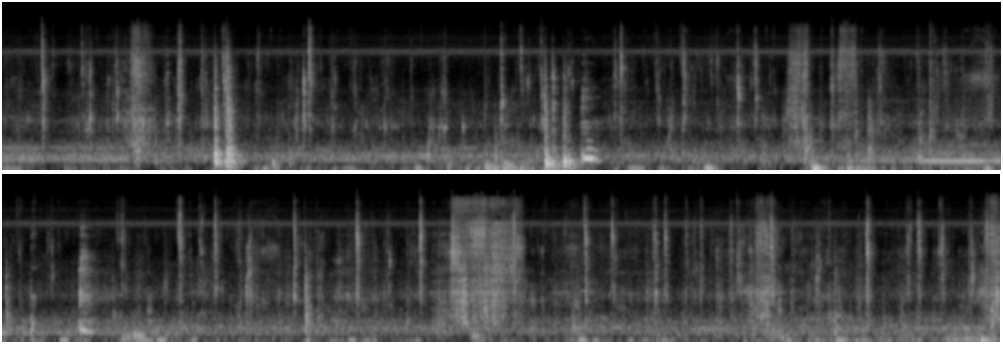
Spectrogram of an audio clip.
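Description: Close-miked eating sounds of people eating chicken sinigang and rice with their hands: wet chewing, lip smacks and many small clicks. There is a short low hum about midway and a brief louder rushing burst about three-quarters of the way through.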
